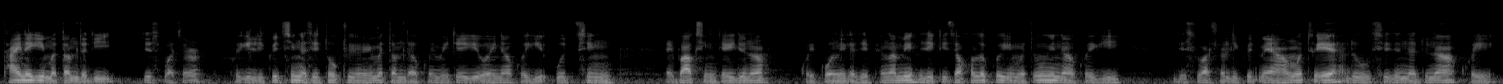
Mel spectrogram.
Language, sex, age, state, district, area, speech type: Manipuri, male, 30-45, Manipur, Imphal West, urban, spontaneous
